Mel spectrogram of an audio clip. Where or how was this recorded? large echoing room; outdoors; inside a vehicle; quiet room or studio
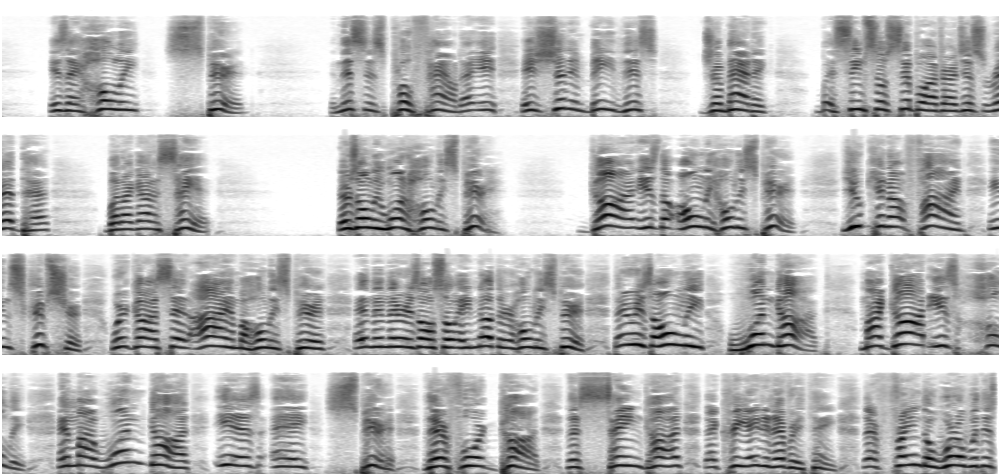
large echoing room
